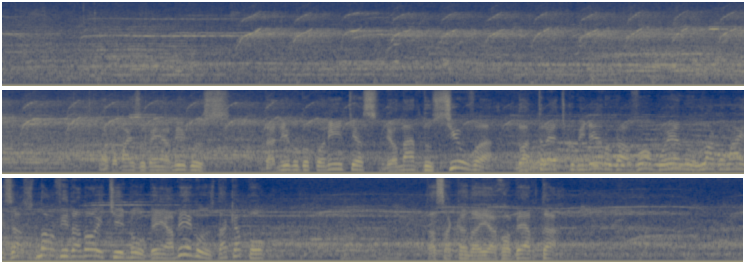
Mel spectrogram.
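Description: A crowd cheers and chants in a large echoing hall.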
